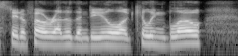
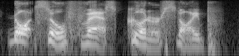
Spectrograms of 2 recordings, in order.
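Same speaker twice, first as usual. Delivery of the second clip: gruff, rough-edged voice. Voicing a figure the players suddenly hear, in a gruff voice. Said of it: "you hear a gruff voice".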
